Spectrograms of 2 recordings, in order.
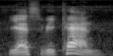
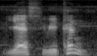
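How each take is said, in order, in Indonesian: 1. 'Can' terakhir diucapkan dalam bentuk penuh. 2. 'Can' terakhir diucapkan dalam bentuk reduksi.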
